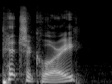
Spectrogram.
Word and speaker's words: petrichor: Bit petrichory. – Is it so is it core or claw? – Core. – Petrichor. – See, it's see immediately. C-H-O-R. Immediately, I was saying it wrong again.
